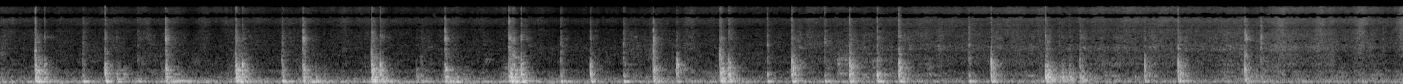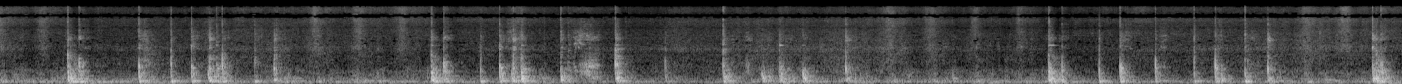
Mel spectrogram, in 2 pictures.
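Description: Steel ladle scraping and knocking against a large carbon-steel wok, irregularly about one to two strikes a second, as minced pork is stir-fried and sizzles in the hot pan. A steady low rush from the gas wok burner runs underneath.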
